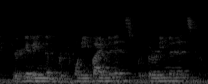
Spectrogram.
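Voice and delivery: ordinary delivery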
